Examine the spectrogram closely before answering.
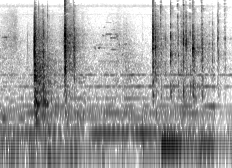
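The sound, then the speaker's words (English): Typing on a computer keyboard: two isolated taps followed by a quicker run of clicking keystrokes over a low, steady background hum. “Mohinder types Maya's details into a computer, then puts on his coat.”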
